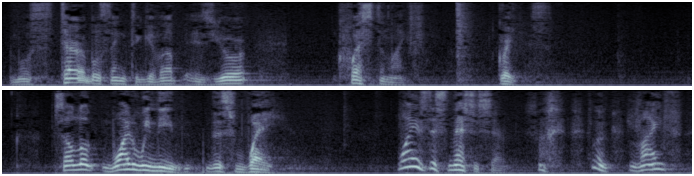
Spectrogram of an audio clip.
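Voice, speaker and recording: A man's voice: mid-range voice, dark tone, slightly rough, highs cut off. A man teaching as a rabbi, lecturing emphatically with rhetorical questions and calling his listener "friend". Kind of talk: recorded lecture.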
